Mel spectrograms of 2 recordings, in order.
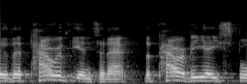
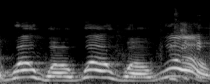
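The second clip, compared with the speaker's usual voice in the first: mock Brokaw cutting in; 9 semitones higher, much slower than usual. Imitating Brokaw interrupting a guest mid-sentence, hammed-up and high. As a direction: wave him down in a hammed-up Brokaw voice. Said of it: "Tom Brokaw cut me off".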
